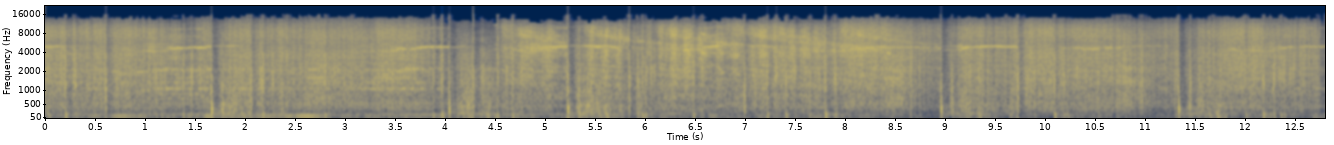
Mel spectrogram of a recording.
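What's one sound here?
Fireworks bang and boom in quick succession.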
